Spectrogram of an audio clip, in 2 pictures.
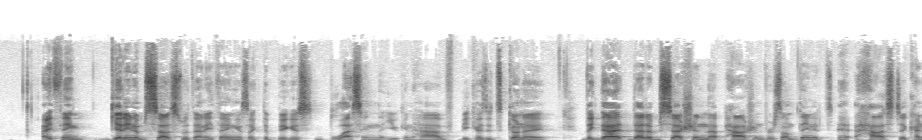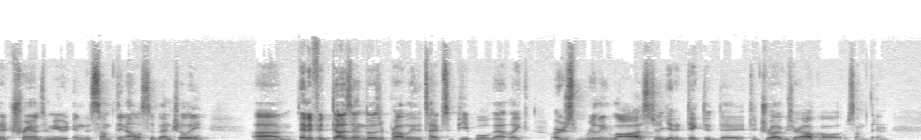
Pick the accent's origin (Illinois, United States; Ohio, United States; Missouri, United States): Ohio, United States; Cincinnati; I'm from Cincinnati.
